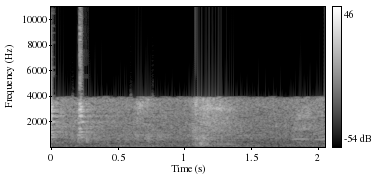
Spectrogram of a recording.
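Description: Steady outdoor street noise, a constant rush with a faint low hum, with two sharp clicks at the very start.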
